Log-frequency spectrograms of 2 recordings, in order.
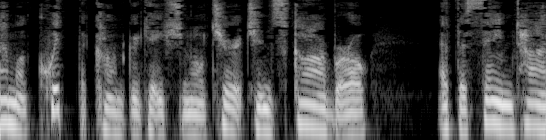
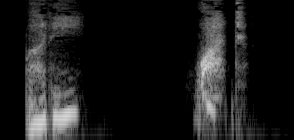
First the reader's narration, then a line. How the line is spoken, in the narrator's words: An irritated hiss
